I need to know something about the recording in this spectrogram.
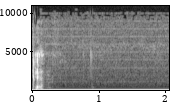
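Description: A single faint click about a second in, over a steady low electrical hum, with the tail of a man's spoken word at the very start.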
